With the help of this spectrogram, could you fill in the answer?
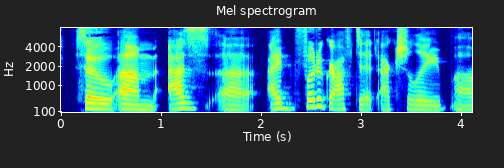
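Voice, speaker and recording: On a very clean recording with a silent background, a woman's fairly low voice shows ordinary pitch variation, and the sound is dry and close with no echo. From immigrant raised in the US, Bay Area. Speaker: artist and art professor. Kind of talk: interview. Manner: hesitant, many fillers.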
